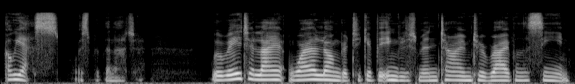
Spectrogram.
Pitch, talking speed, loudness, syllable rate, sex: 195 Hz, 200 wpm, -16 LUFS, 6.3 syllables/s, female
